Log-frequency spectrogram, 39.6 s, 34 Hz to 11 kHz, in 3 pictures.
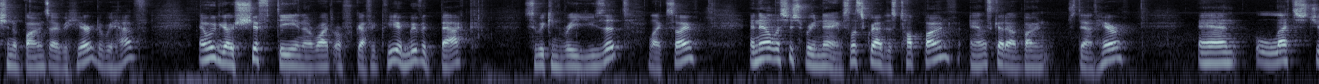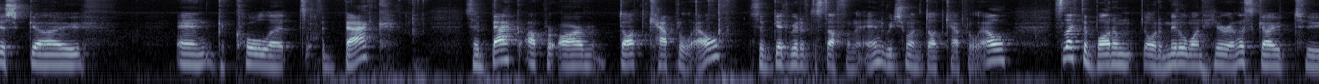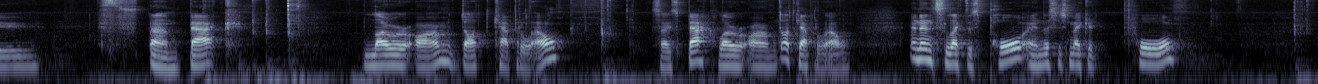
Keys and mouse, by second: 0.1 KP_1, 1.2 KP_3, 2.7 shift+d, 4.6-8.3 shift+middle drag, 8.3 click, 8.5-9.9 middle drag, 9.9 click, 10.0-11.5 middle drag, 11.5 click, 11.6 middle click, 11.9-23.5 drag, 23.5-25.5 middle drag, 25.5-35.5 drag, 35.5-36.6 middle drag, 36.6-39.5 drag.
